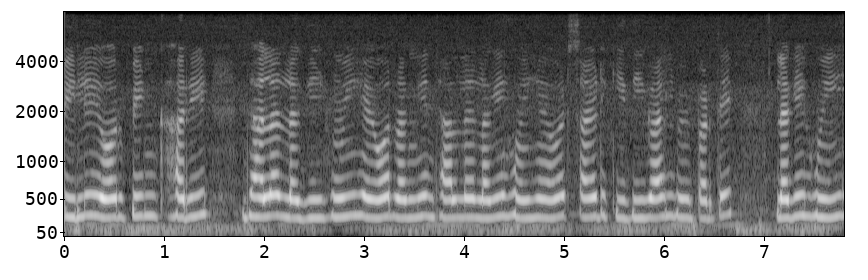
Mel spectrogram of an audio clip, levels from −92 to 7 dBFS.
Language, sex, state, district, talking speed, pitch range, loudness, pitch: Hindi, female, Haryana, Charkhi Dadri, 170 wpm, 245-270 Hz, -16 LUFS, 255 Hz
